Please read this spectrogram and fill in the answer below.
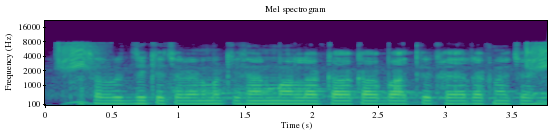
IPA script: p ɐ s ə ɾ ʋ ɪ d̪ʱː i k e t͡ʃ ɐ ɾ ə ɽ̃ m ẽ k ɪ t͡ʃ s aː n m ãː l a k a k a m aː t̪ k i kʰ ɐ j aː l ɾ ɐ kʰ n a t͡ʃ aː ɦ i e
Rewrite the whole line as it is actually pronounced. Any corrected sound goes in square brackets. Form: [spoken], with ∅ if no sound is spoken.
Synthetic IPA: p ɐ s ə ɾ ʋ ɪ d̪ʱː i k e t͡ʃ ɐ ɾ ə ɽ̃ m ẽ k ɪ [∅] s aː n m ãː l a k a k a [b] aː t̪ k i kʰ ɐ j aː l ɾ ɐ kʰ n a t͡ʃ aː ɦ i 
